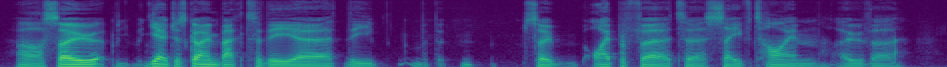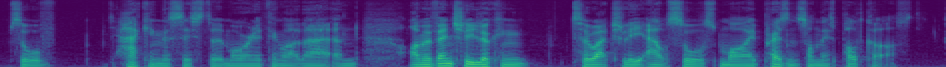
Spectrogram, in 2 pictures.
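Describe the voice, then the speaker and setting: A man with a British accent and a very deep, low pitch speaks at a moderate pace with fairly even intonation, big swings in loudness and long, frequent pauses. The recording is very clean with a silent background. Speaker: podcast host. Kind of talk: casual chat.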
